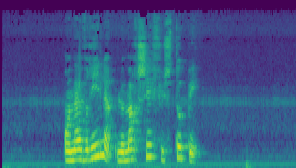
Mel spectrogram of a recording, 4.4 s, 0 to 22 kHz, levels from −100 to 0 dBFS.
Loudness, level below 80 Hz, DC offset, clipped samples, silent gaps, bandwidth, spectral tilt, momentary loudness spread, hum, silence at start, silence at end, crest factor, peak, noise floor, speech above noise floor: -15 LUFS; -52 dBFS; under 0.1%; under 0.1%; none; 16 kHz; -4.5 dB/octave; 10 LU; none; 0.95 s; 0.75 s; 16 dB; -2 dBFS; -48 dBFS; 34 dB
